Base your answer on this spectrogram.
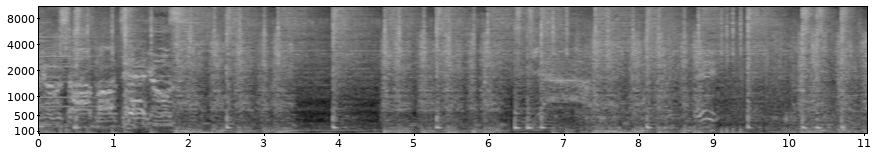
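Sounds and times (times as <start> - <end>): driving drum beat: 0.0 - 11.0
heavy rock music: 0.0 - 11.0.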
